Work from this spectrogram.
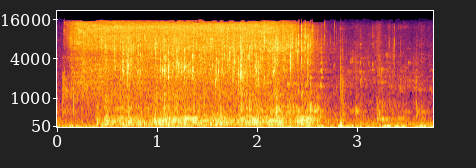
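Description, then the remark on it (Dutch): Hands are rinsed under a running tap: a steady, loud hiss of water for about two and a half seconds, then it shuts off, leaving a few soft drips and small splashes. “En eh, ik ga nu even mijn handen spoelen.”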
